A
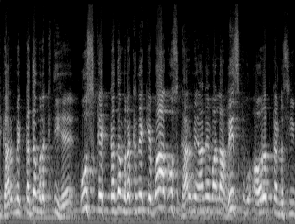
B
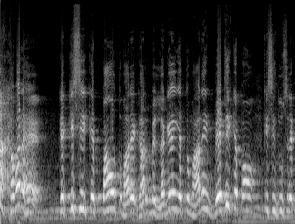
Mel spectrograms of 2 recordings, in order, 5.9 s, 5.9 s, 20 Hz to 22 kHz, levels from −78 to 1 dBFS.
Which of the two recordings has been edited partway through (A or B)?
A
